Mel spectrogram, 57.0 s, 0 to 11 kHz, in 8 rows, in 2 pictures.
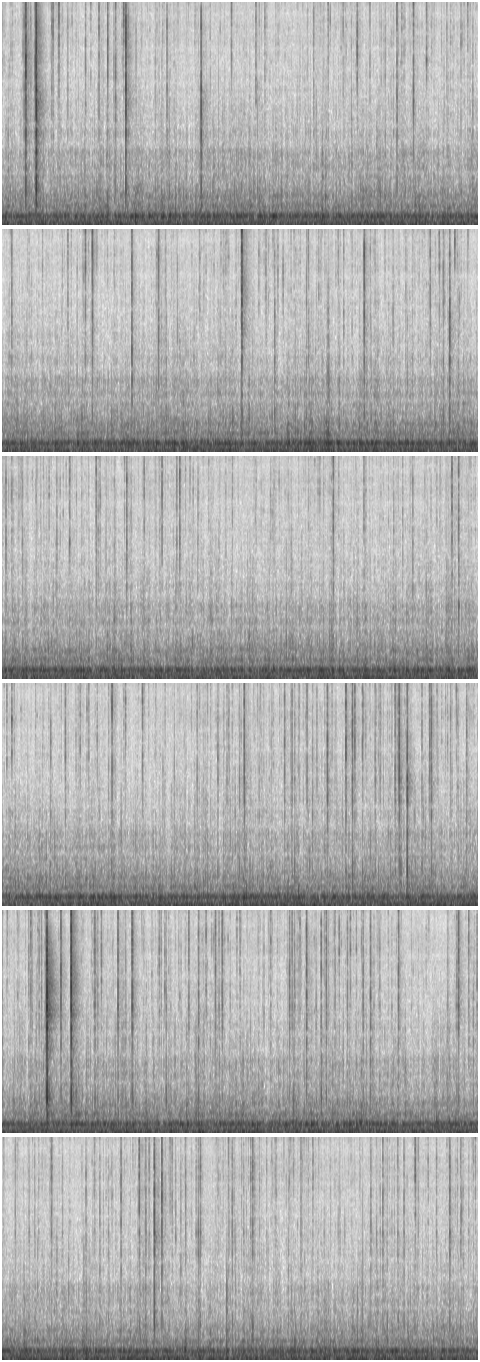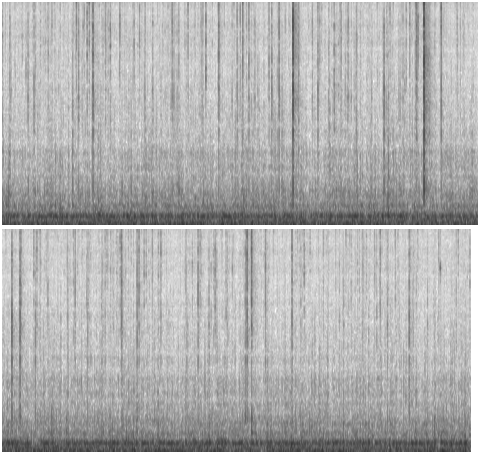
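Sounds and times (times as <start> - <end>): fire pops: 0.0 - 4.0, 8.3 - 12.8, 20.6 - 57.0
wood fire crackling: 0.0 - 57.0.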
